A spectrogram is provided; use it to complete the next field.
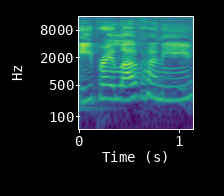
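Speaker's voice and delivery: high, drawn-out, stretched-out in-character holler. Playing a character who yells to the group: yelling in character. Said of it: "And I'm gonna yell".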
